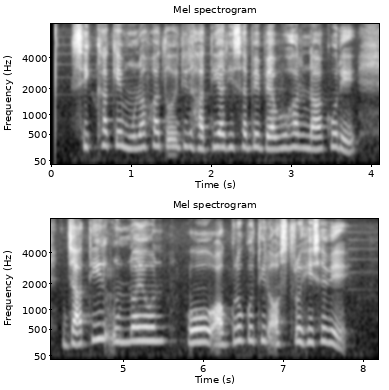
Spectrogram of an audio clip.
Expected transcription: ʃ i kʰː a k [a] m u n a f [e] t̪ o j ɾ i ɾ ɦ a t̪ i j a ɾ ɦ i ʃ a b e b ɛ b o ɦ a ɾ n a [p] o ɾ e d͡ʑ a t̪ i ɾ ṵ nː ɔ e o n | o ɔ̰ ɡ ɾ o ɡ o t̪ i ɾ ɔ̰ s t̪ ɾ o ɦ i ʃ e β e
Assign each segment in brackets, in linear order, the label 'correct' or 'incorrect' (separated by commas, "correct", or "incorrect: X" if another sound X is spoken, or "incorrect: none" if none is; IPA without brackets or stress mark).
incorrect: e, incorrect: a, incorrect: k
